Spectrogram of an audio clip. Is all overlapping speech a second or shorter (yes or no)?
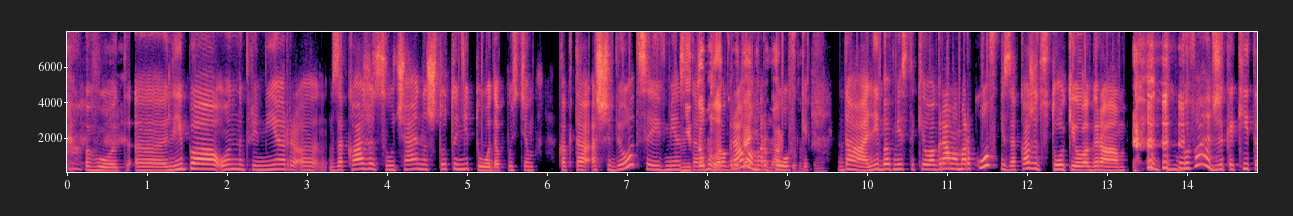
no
